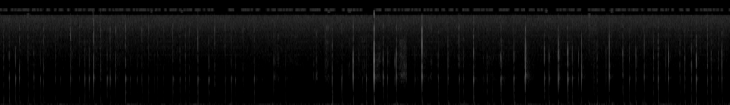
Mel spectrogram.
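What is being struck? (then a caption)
Soft plastic squeeze tube. A light green and white soft plastic squeeze tube of cream is tapped and scratched with fingertips and nails. The result is a dense, quiet stream of short, dry clicks and scratches with no ring, over a faint low hum.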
